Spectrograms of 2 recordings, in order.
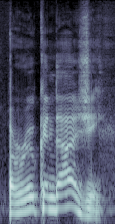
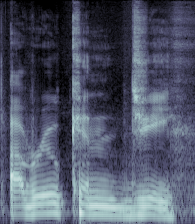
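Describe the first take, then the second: First: An extra vowel sits between 'kand' and 'ji'. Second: No vowel sits between 'kand' and 'ji'. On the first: The speaker calls it wrong. "you're adding an A in between canned and, and G though" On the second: The speaker calls it right. "I'm sorry for the extra syllable"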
